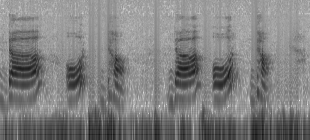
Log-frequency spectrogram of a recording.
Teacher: जीभ की नोक हमारी तालू से सटकर फिर झटके से नीचे आती है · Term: उत्तिक्षिप्त व्यंजन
